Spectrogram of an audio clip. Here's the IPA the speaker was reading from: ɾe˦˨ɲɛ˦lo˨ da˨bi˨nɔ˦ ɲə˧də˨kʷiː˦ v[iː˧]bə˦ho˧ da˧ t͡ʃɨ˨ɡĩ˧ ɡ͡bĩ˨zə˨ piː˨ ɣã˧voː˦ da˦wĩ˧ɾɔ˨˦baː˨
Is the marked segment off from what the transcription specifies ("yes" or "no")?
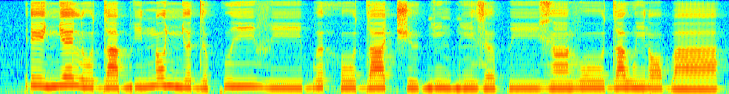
yes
